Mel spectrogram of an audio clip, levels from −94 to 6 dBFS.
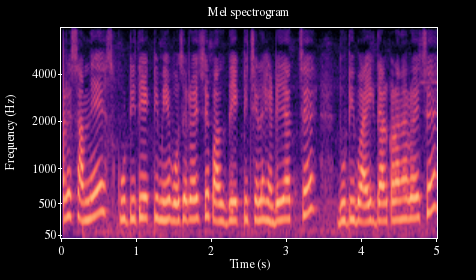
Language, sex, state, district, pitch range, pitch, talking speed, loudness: Bengali, female, West Bengal, Malda, 260-300 Hz, 275 Hz, 225 wpm, -14 LUFS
